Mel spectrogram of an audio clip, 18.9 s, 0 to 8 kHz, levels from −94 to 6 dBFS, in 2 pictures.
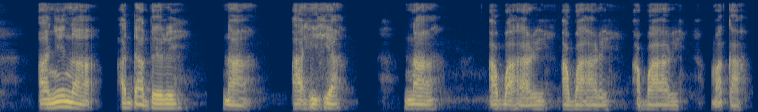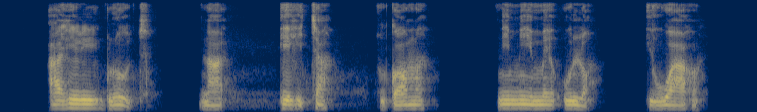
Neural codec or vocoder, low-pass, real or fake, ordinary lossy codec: codec, 16 kHz, 16 kbps, FunCodec, trained on Chinese and English, 50 frames a second; 7.2 kHz; fake; none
